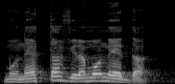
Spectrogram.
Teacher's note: O T é uma consoante surda. Nas línguas ibéricas ele vira sonora, tanto no português quanto no espanhol.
